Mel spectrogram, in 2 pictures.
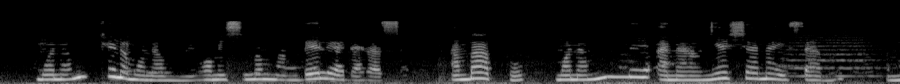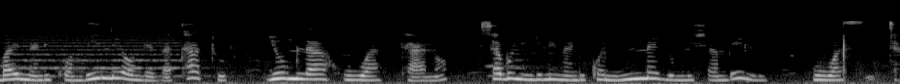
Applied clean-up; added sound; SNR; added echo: none; Subway, metro, underground / Train; 20 dB; none.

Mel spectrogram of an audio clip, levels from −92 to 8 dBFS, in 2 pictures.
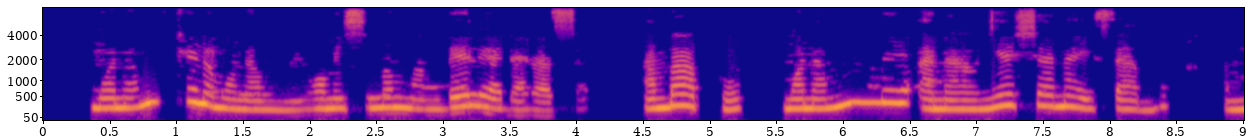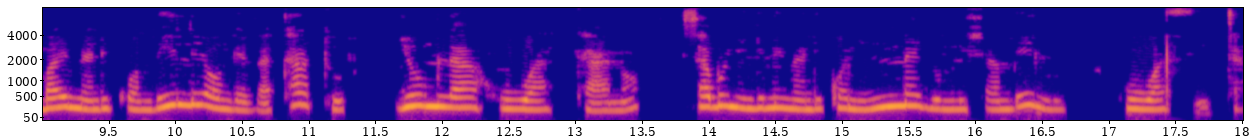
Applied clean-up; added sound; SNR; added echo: none; none; none; none.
